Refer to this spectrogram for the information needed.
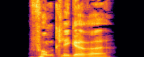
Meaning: inflection of funklig: 1. strong/mixed nominative/accusative feminine singular comparative degree 2. strong nominative/accusative plural comparative degree
- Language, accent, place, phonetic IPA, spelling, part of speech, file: German, Germany, Berlin, [ˈfʊŋklɪɡəʁə], funkligere, adjective, De-funkligere.ogg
